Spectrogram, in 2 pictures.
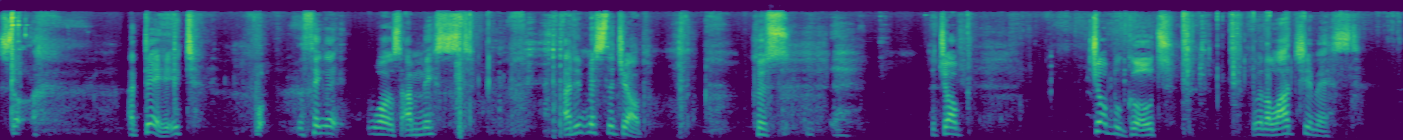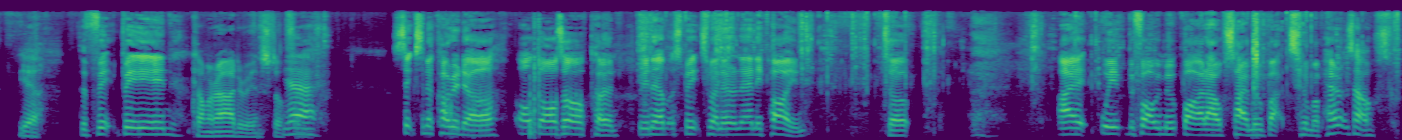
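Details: Adult male veteran with stammering (stuttering) that began about six to seven years earlier from stress on learning he was leaving the armed forces; he masks it well, it comes and goes, worse on the phone and when unsure what to say.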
